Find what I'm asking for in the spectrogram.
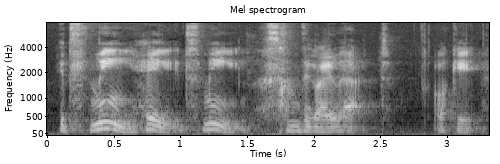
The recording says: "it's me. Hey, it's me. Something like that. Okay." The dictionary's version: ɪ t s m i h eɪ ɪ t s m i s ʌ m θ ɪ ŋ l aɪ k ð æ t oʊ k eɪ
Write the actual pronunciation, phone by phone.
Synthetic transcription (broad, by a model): ɪ t s m i h eɪ ɪ t s m i s ʌ m θ ɪ ŋ l aɪ k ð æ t oʊ k eɪ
